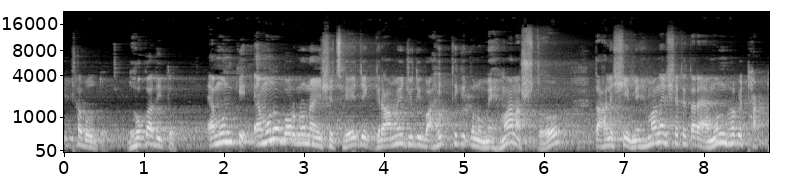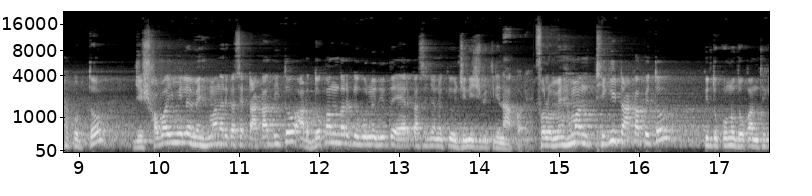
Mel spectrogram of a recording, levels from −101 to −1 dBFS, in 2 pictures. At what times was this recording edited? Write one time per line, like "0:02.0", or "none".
0:14.6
